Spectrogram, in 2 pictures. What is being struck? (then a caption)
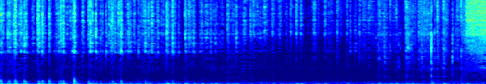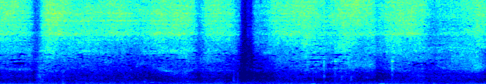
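Painted steel helmet. Fingertips rub and scratch the painted dome of a hollow, olive-green painted steel military helmet. The first half is dominated by low, boomy rubbing thumps, and the second half turns into a brighter, hissing scratch over a steady low rumble.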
